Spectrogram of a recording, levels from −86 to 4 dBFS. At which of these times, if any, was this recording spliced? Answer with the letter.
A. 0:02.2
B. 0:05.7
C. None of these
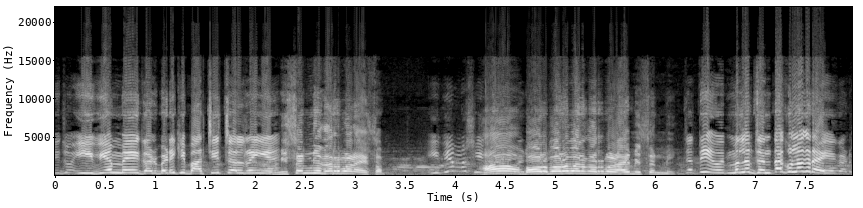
A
